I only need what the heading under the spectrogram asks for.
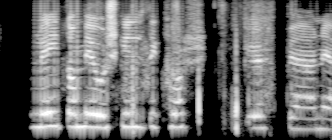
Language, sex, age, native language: Icelandic, female, 11, Icelandic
